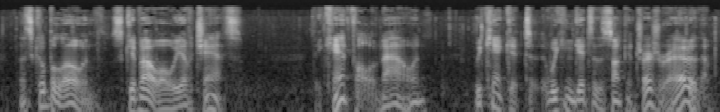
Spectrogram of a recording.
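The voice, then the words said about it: Low, hushed voice. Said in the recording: “proposed Tom in a low voice”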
